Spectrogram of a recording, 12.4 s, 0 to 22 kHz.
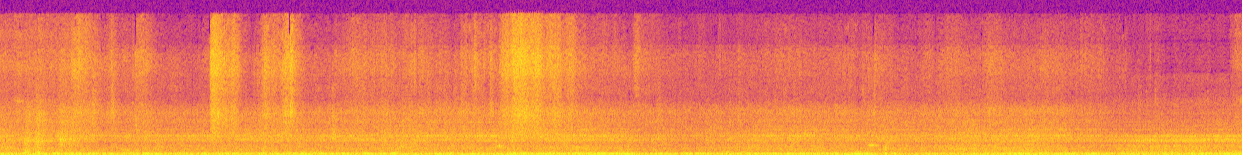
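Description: Inside the Joglosemarkerto passenger train cruising at about 75 km/h, a steady rumbling roar of wheels and carriage with faint rhythmic rail clicks, continuous and even throughout.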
